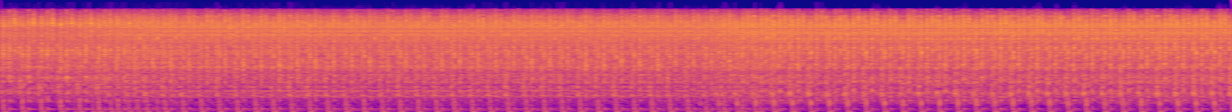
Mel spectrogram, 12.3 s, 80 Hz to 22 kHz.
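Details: 1949 Petter A1 air-cooled single-cylinder stationary engine driving a homemade generator, warm; steady even beat with crisp regular exhaust pulses, no misses or knocks, running healthy under load.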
